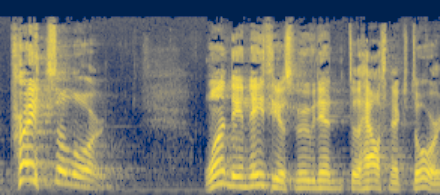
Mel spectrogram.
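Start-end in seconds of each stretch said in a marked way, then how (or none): 0.1-1.0 shouted out, high and ringing. Telling a joke, the old lady greets the sky each morning: shouted. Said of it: "and shouted".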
